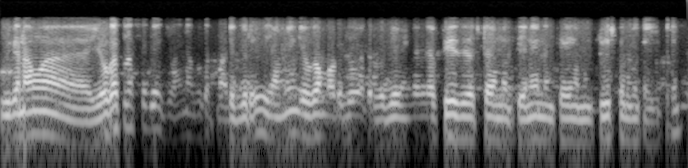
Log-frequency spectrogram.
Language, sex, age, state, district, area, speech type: Kannada, male, 30-45, Karnataka, Belgaum, rural, conversation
